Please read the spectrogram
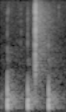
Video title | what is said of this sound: Sourdough Bread Baking | Give it a tap on the bottom. Get that hollow sound.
